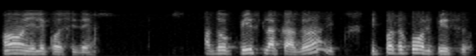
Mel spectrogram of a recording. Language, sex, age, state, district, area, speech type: Kannada, male, 30-45, Karnataka, Vijayanagara, rural, conversation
